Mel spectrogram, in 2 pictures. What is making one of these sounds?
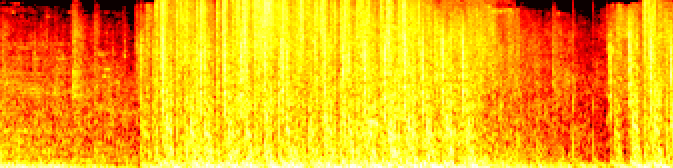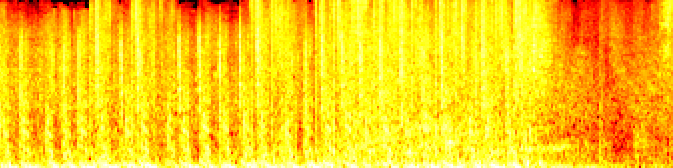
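Rapid gunfire rattles loudly in quick bursts.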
